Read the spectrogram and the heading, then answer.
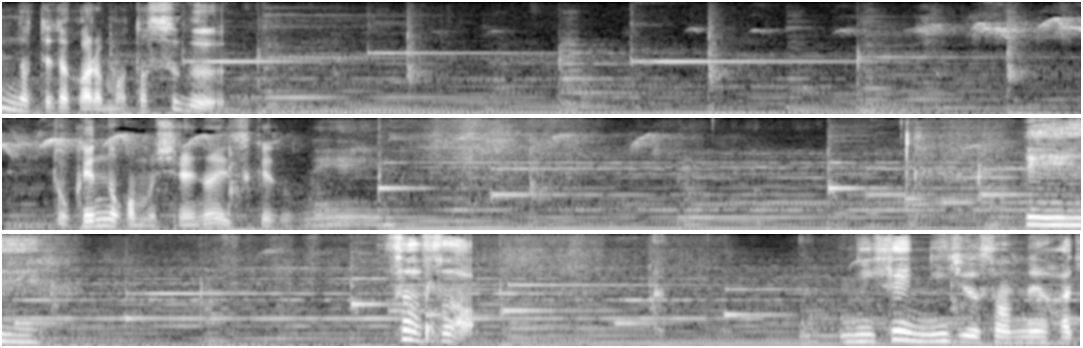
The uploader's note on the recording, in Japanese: をのんびり歩きながらしゃべってみました。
